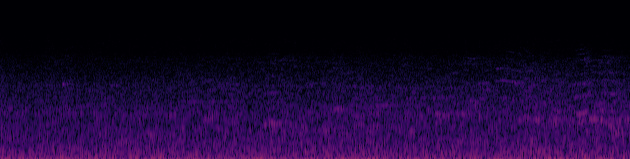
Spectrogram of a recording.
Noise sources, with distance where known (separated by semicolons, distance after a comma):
person or small group shouting, far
